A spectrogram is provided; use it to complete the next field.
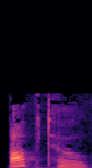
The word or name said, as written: opto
